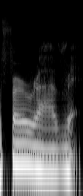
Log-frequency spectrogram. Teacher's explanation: 丢了一个 r 的音，你发成 fora，应该是 for ar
